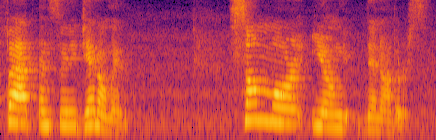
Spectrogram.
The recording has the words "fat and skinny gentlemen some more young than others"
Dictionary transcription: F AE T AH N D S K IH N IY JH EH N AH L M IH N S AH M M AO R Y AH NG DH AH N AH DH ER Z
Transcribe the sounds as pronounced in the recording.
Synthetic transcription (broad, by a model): F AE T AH N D S IH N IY JH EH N L M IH N S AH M M AO R Y AH NG DH AH N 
